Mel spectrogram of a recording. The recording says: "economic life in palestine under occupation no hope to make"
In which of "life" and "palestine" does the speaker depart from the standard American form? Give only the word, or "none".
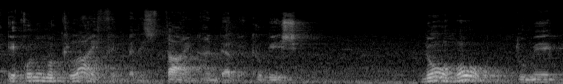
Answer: palestine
